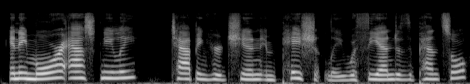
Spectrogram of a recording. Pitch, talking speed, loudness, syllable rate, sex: 250 Hz, 180 wpm, -17 LUFS, 5.3 syllables/s, female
